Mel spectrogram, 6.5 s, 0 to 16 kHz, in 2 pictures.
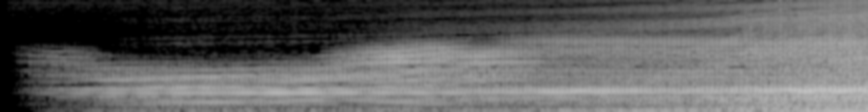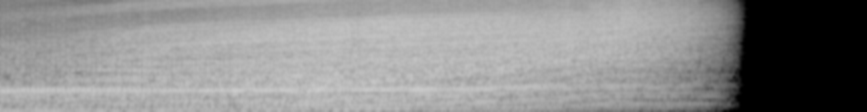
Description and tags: Sci-Fi Weapon Charging 02
The sound of a sci-fi cannon preparing for a blast.
spaceship, energy, laser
